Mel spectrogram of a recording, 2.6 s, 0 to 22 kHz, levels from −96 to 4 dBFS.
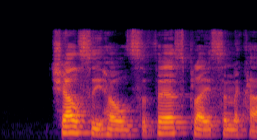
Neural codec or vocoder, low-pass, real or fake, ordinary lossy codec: none; 9.9 kHz; real; none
